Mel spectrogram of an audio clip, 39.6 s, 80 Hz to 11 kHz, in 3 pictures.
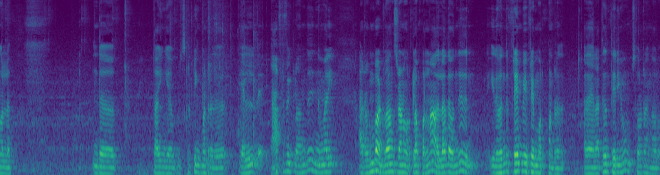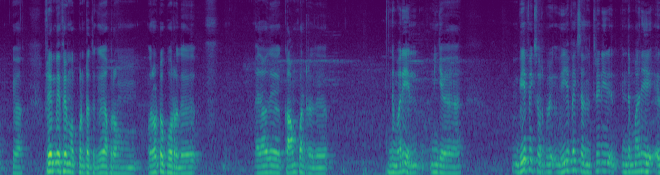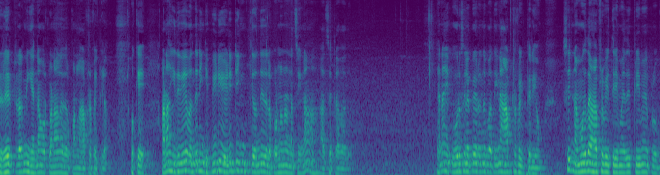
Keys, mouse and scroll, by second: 3.7-4.4 typing, 8.2-10.4 drag, 10.9 click.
